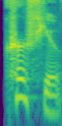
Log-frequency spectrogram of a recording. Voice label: "curfew", American English; ɝː - ɜː

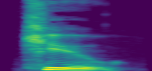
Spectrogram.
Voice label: "cue" kjuː

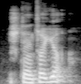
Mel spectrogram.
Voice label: "ixtentsoyo", Náhuatl; pestaña; eyelash

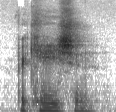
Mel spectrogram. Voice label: "vacation", English; Vowels in American English; easypronunciation

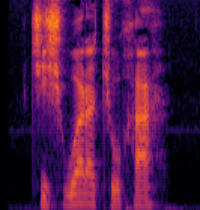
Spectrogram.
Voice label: Chixwara cho ja, Quiché; ¡Duerman en casa!; INALI; UTexas; CHQETA

